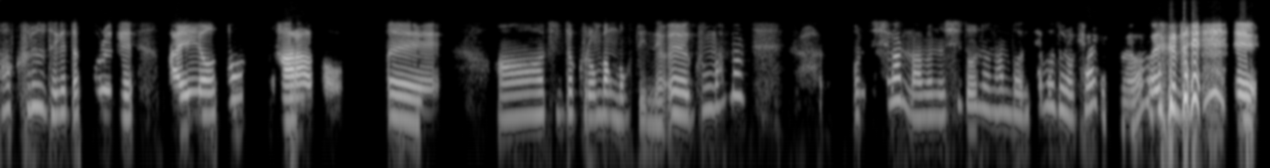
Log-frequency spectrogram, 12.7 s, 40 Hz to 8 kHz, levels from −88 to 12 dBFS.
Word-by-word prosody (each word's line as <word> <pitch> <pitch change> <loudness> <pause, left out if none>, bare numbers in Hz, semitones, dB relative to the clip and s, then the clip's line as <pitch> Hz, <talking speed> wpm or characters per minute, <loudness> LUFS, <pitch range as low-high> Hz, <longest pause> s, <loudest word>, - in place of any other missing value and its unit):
아 255 +2 -11
그래도 275 -1 -10
되겠다. 220 -1 -6
그걸 230 +1 -12
이렇게 195 -1 -4 0.3
말려서 220 - -1 0.4
갈아서 185 +1 +3 0.5
예. 180 -5 -4 0.6
아 205 +2 -8
진짜 220 0 -12
그런 205 -1 -12
방법도 200 -4 -8
있네요. - - -14
예. 220 -2 -2
그럼 260 +2 -15
한번 385 +7 -12 1.1
한번 - - -17 0.2
시간 330 -1 -3
나면은 205 0 -9
시도는 265 -5 -13
한번 225 -3 -13
해 215 - -19
보도록 255 -8 -10
해야겠어요. 215 - -8 0.3
예 270 - +11
네. 370 - +8
예. - - +4
215 Hz, 280 characters per minute, -19 LUFS, 200-265 Hz, 1.1 s, 예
